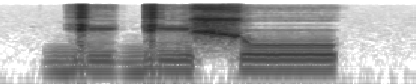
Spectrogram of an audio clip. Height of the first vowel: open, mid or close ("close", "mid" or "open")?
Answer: close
